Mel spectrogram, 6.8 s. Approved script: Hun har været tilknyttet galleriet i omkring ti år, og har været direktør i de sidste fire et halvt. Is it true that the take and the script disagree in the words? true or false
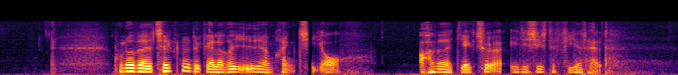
false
